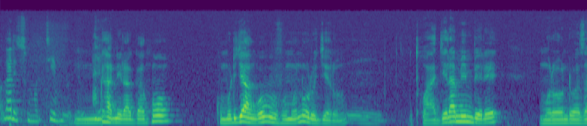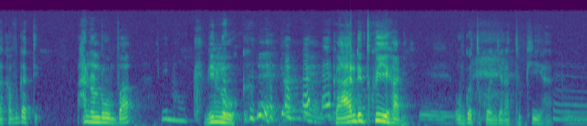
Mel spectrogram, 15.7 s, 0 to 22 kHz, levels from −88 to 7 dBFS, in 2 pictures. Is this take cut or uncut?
cut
